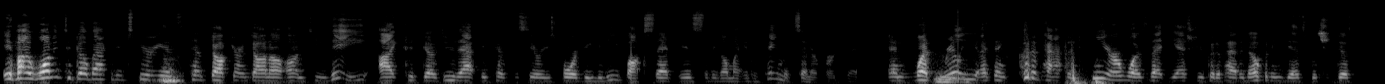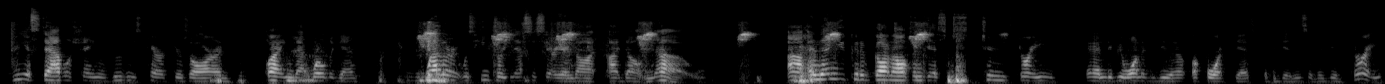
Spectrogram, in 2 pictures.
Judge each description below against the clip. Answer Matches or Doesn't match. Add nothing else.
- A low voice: Doesn't match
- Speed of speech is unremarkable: Doesn't match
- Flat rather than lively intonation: Doesn't match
